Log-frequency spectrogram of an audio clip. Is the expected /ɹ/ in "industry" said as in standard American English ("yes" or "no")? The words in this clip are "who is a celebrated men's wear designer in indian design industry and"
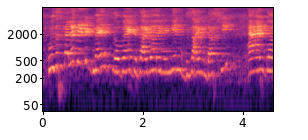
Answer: yes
